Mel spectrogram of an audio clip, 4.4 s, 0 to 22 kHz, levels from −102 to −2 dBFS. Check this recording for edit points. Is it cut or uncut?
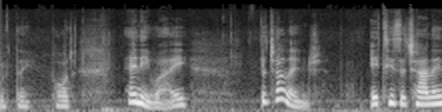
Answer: cut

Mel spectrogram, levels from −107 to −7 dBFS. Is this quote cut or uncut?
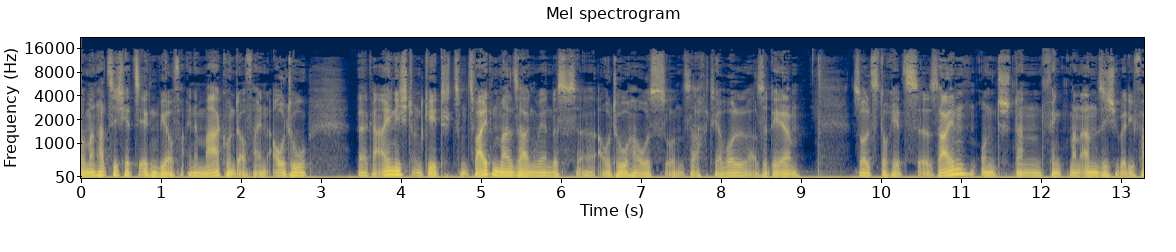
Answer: uncut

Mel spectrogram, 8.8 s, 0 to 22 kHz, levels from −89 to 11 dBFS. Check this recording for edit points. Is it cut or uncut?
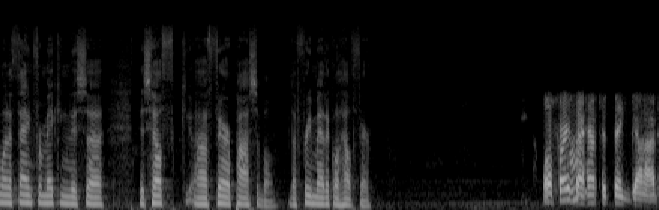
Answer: uncut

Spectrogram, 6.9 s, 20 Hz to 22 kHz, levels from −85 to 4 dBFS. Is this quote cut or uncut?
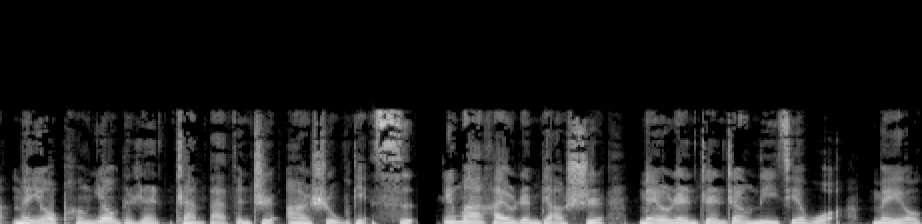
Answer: cut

